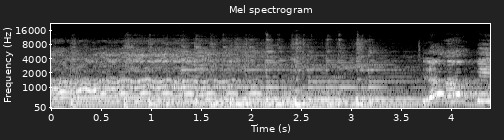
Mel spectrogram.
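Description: Flamenco cante: a male singer holds a long, wavering note over a flamenco guitar accompaniment, then his voice slides upward into a new phrase near the end.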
